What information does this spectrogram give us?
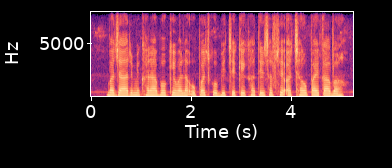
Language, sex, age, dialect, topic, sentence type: Bhojpuri, female, 18-24, Northern, agriculture, statement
